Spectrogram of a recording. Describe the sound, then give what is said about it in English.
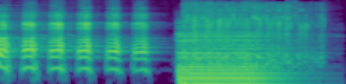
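A comedic fart sound effect: six quick, evenly spaced sputtering toots followed by one long, loud, rumbling blast that gradually trails off. No one speaks. “Oh, that's the fart sound.”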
